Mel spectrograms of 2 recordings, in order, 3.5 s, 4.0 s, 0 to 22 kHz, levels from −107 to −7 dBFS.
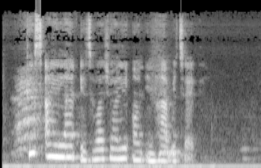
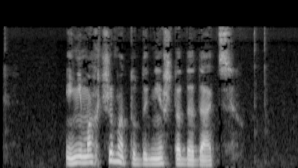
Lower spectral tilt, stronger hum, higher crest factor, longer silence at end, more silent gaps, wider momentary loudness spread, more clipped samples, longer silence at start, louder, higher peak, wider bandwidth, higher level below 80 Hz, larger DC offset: about the same, -4 dB/octave vs -5 dB/octave; neither; about the same, 14 dB vs 18 dB; second, 0 s vs 0.85 s; neither; first, 19 LU vs 5 LU; neither; second, 0.05 s vs 0.9 s; first, -13 LUFS vs -31 LUFS; first, 0 dBFS vs -14 dBFS; first, 16.5 kHz vs 11.5 kHz; first, -26 dBFS vs -62 dBFS; neither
